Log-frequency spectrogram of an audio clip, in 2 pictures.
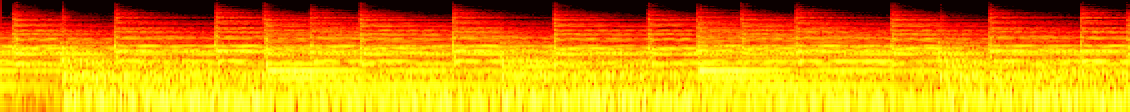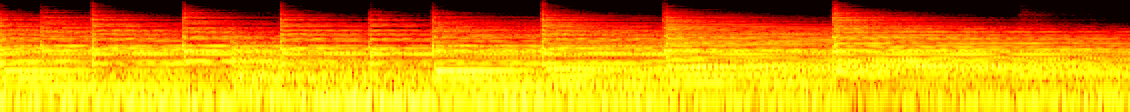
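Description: Loud, ringing piano chords struck in a steady rhythm, about one or two per second, letting overtones shimmer and decay like pealing bells, building to a brighter final chord that rings out; a piano piece depicting the Nativity of Christ with joyful bells.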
